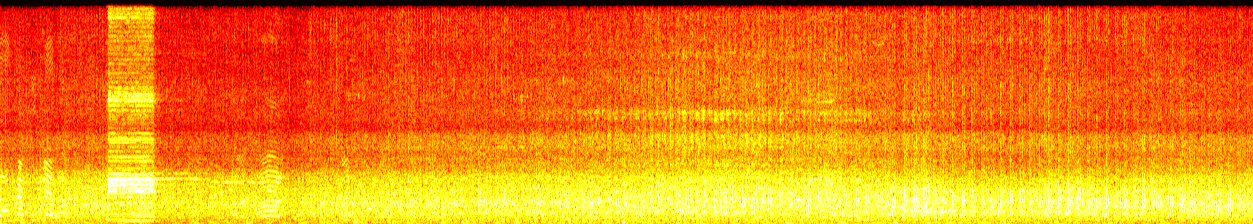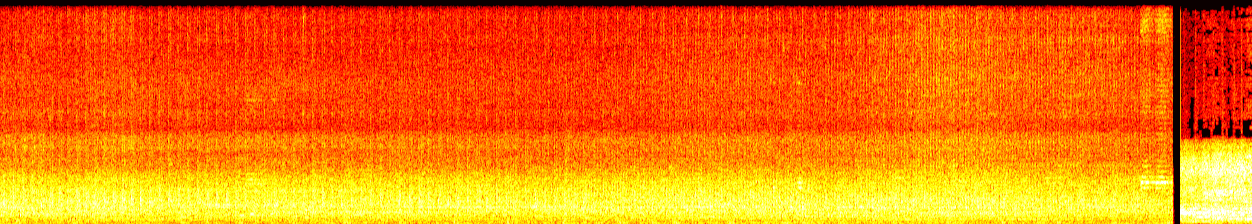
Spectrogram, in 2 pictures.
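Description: Street procession noise: vehicles running and people talking, with a steady low hum underneath. A short horn toot sounds about two seconds in.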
